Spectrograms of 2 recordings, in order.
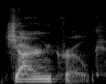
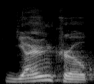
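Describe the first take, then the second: First: The name begins with a J sound. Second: The name begins with a Y sound.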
